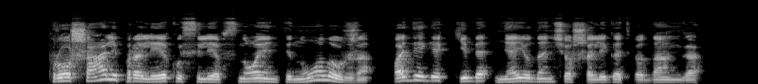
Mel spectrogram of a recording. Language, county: Lithuanian, Utena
